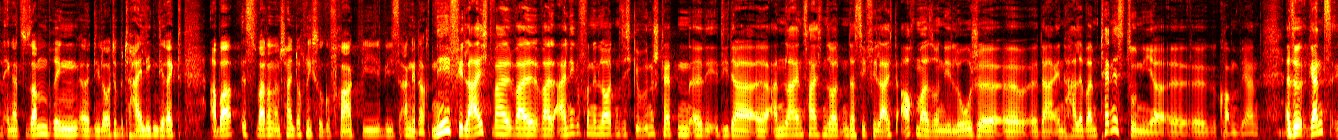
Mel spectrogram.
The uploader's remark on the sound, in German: senden live von der VISION.A-Bühne in Berlin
